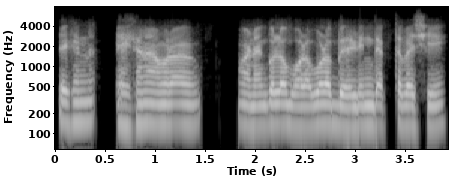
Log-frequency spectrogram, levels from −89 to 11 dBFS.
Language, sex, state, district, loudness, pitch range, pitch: Bengali, male, West Bengal, Jalpaiguri, -16 LUFS, 130-140 Hz, 135 Hz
